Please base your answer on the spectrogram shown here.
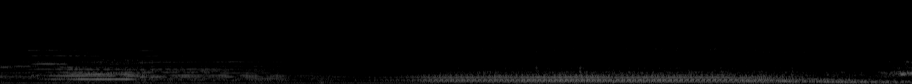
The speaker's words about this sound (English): A motorist drives into a filling station.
